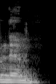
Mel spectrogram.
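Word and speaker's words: NIMH: Don Bluth's Secret of Nim.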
